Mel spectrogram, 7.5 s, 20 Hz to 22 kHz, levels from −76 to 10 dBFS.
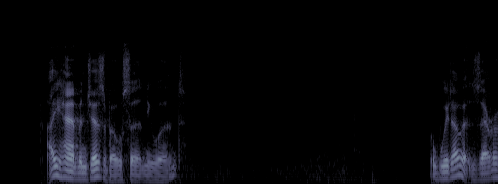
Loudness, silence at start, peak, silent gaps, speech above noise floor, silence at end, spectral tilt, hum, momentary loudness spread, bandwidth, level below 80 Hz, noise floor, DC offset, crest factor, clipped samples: -35 LUFS; 0.7 s; -12 dBFS; none; 43 dB; 0 s; -5 dB/octave; none; 16 LU; 11 kHz; -70 dBFS; -78 dBFS; under 0.1%; 26 dB; under 0.1%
